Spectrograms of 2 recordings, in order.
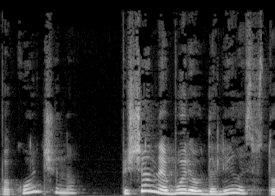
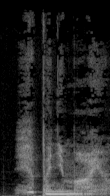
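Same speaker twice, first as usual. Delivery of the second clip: hushed, barely audible, very quiet whisper; 15 dB quieter than usual. Answering an apprentice who will now be left alone, whispering. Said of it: "прошептал Огнезвезд".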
